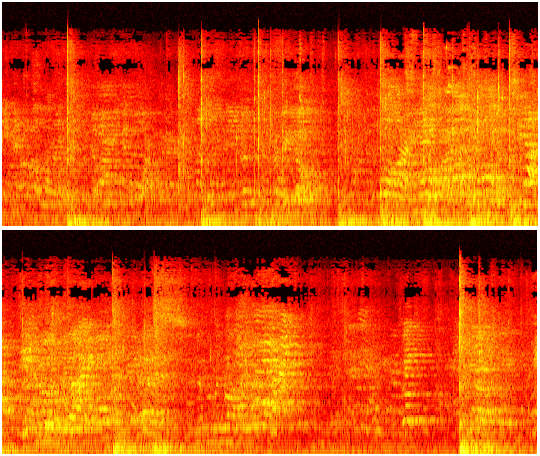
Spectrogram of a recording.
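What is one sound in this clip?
A basketball bounces on a hard court in a large echoing hall.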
